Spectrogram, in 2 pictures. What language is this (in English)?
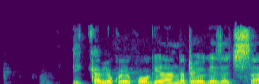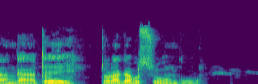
Ganda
